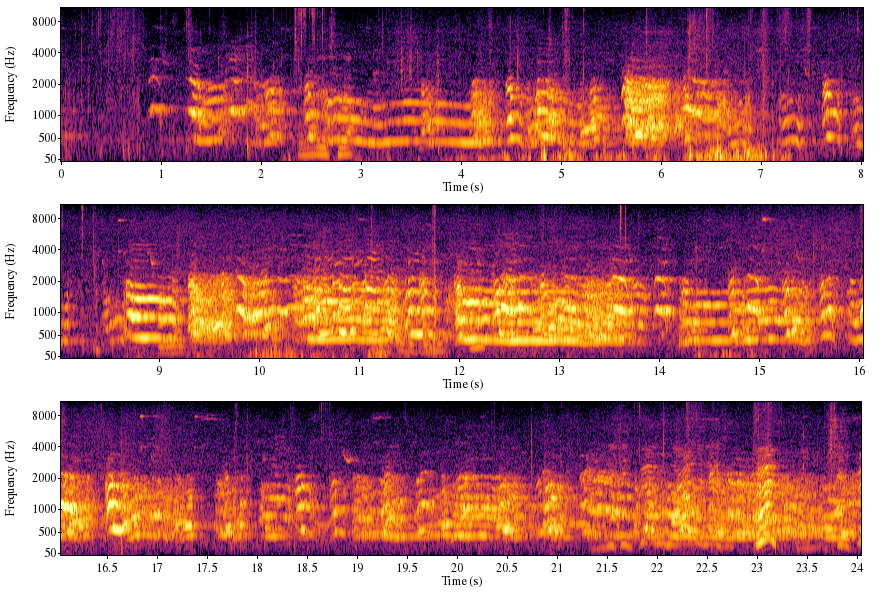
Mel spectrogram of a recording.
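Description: A pack of boar hounds baying in chorus, many overlapping voices, the sign of dogs on a wild boar's trail. The baying is sparse for the first few seconds and swells into a thick, continuous chorus from about nine seconds in.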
